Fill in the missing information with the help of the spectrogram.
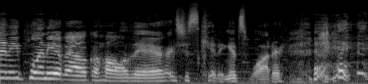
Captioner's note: laughs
